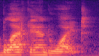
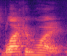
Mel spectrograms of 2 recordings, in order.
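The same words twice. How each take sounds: First: The word 'and' is pronounced fully and clearly. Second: The word 'and' is reduced to a short 'n'. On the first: The speaker calls it wrong. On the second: The speaker calls it right.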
